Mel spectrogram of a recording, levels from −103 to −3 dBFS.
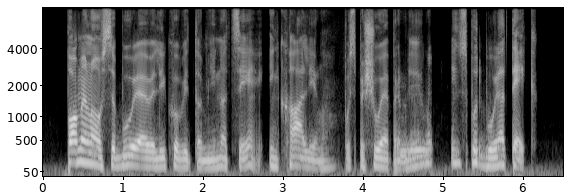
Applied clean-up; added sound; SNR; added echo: neural diffusion model UNIVERSE++.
